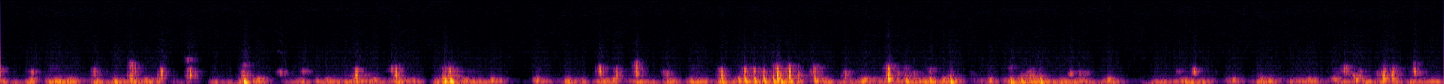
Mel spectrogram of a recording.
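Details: Loud, continuous low rumbling with rapid bubbling pulses: vigorous stomach growling (borborygmi).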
